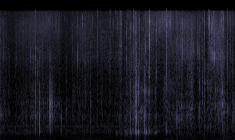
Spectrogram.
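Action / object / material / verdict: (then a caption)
scrape / sequin-covered fabric journal cover / plastic sequins / none. Fingernails scratch and brush across the silver and teal sequin cover of a small fabric journal resting on a table. The result is a quiet, irregular run of bright, crinkly rasps and small clicking ticks as the sequins flip and rub.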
